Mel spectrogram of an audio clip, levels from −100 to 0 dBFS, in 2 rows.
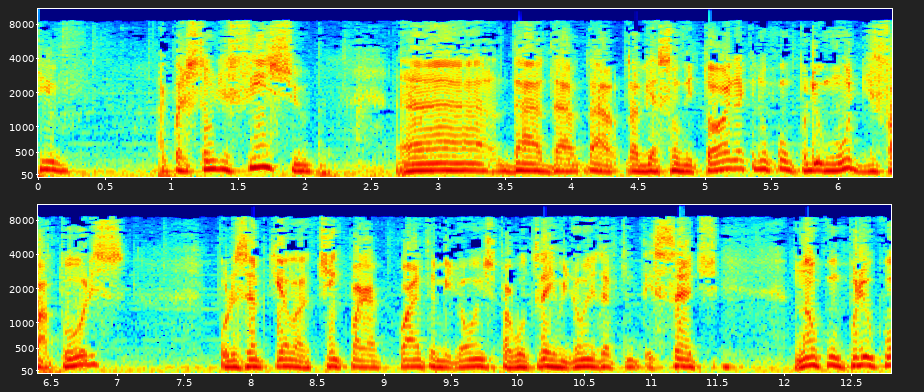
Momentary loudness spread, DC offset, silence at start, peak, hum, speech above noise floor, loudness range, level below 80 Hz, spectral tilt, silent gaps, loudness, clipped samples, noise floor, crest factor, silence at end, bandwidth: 12 LU; 0.6%; 0 s; 0 dBFS; none; 20 dB; 2 LU; -32 dBFS; -5 dB/octave; none; -11 LUFS; under 0.1%; -31 dBFS; 12 dB; 0 s; 9 kHz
